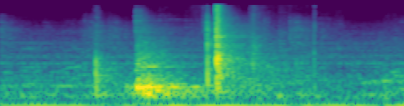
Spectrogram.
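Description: A dull thud about a second and a half in, then, under a second later, a sharp crack: a cricket ball pitching on the artificial-turf matting and being struck by a narrow one-inch-wide wooden training bat.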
